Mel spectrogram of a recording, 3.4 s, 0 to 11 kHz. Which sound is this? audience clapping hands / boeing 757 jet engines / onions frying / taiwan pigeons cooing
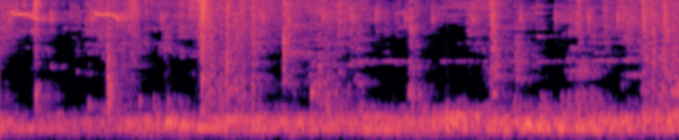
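taiwan pigeons cooing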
